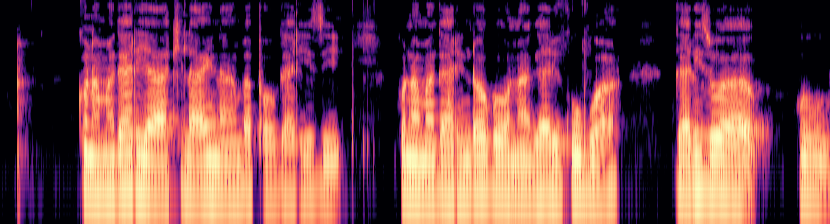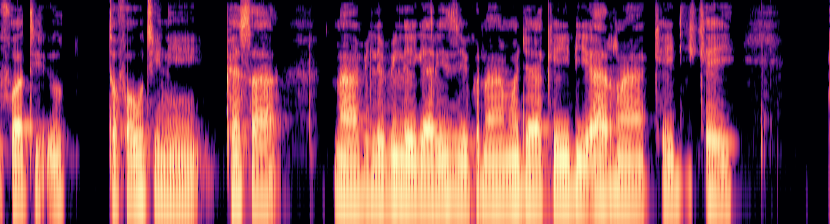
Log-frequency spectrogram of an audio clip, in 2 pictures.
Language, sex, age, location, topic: Swahili, female, 18-24, Wajir, finance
